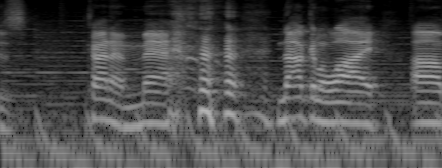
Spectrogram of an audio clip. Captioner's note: chuckles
